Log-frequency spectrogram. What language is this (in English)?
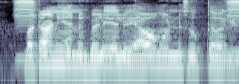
Kannada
